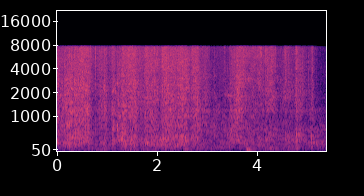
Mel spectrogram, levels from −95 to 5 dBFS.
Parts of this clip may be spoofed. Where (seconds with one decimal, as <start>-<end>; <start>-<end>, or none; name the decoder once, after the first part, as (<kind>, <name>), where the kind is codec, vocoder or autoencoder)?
3.2-4.1 (codec, DAC)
